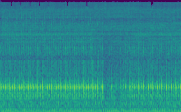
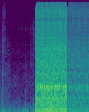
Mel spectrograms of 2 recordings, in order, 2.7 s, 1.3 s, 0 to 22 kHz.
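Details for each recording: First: Vauxhall petrol engine idling rough with fast pulsing hum that briefly drops out; code P0171 fuel trim lean; strong crankcase suction; purge valve replaced without effect; PCV valve in rocker cover suspected, vacuum leak. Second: Vauxhall petrol engine after P0171 rough-idle/excess-suction fix (purge valve changed, no fault codes): catches with loud half-second burst, settles into steady even idle, temperature 52 degrees; normal start.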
